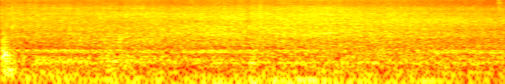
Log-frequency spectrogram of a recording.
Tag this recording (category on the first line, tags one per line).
Sound effects > Vehicles
bus
transportation
vehicle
